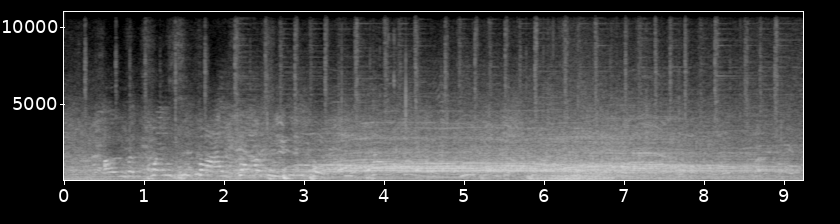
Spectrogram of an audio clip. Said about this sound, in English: where she introduces all of the volunteers and the crowd just screams, you know, and cheers us on.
